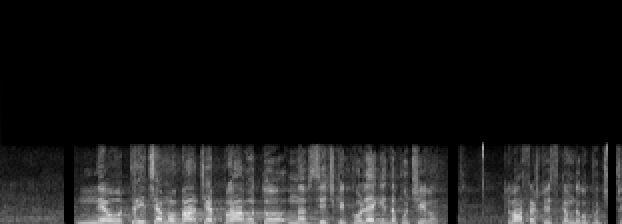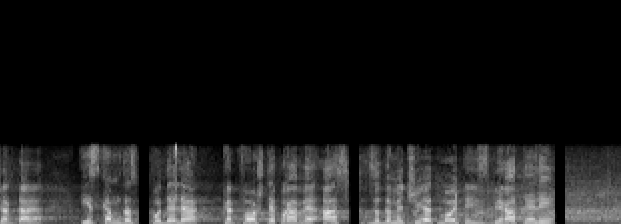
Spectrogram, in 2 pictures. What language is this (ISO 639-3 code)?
bul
